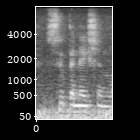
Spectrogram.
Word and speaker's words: supination: it pronation and supination some people say they remember supination like i'm asking for a bowl of soup although it's spelled sup not soup like soup or just remember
